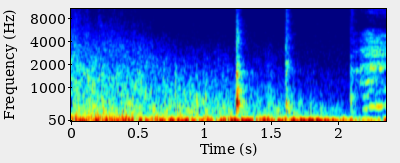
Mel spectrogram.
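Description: A woman laughing breathily right into the microphone, the rush of air coming through as a loud, rumbling hiss, with two short sharp bursts over a second in.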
